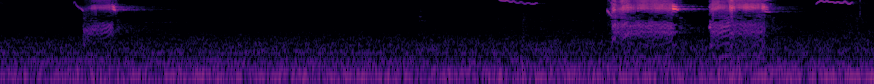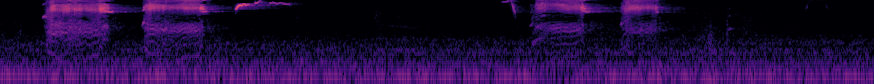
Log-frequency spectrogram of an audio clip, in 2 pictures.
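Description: Common marmoset giving shrill, very high-pitched calls: one brief call at the start, then clusters of two or three harsh squeaky calls about three, five and seven seconds in, with faint short chirps between them.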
